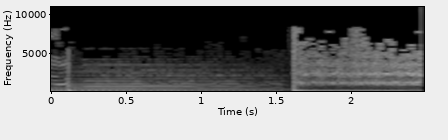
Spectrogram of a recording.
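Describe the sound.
Car tires skidding under hard braking: a steady tonal drone gives way abruptly to a louder, rougher burst of noise that carries on to the end, with no voices.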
